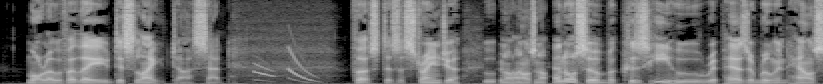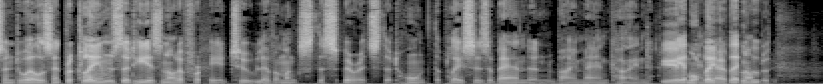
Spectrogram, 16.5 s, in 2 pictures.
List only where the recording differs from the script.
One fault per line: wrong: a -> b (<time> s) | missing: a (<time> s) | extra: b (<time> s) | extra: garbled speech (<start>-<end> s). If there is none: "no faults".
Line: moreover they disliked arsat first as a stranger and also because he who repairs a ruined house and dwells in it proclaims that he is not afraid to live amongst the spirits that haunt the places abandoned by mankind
extra: garbled speech (4.8-5.5 s)
missing: it (8.8 s)
extra: garbled speech (14.8-16.0 s)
